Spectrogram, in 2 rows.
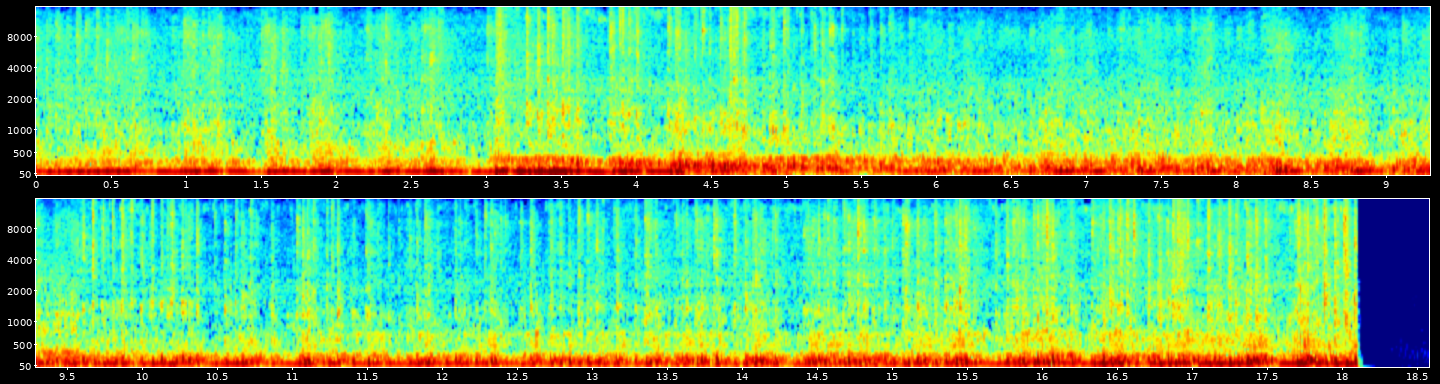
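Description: A 1965 Chevrolet C10 pickup engine runs steadily close by, a deep low rumble that holds through the stretch with slight swells in revs, loud and continuous before cutting off abruptly at the end.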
